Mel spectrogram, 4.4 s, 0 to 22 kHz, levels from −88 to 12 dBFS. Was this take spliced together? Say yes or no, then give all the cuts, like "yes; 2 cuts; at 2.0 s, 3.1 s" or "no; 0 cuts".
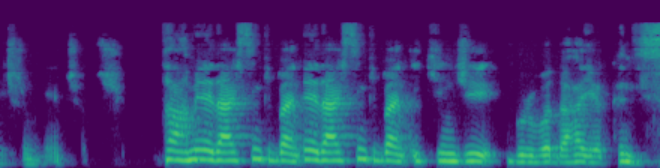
yes; 2 cuts; at 1.0 s, 2.0 s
